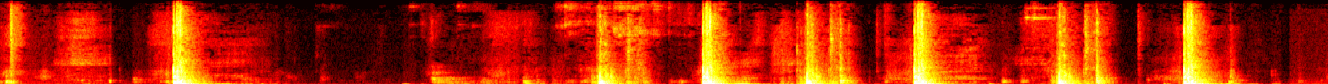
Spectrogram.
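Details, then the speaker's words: Renault Logan door after fixing creak with homemade syringe bushings on lock retainers plus silicone grease: repeated solid thunks opening and shutting, clean latch catch, no creak or squeak; quiet door latch after repair. "Всё отлично, никаких скрипов, всё хорошо открывается."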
